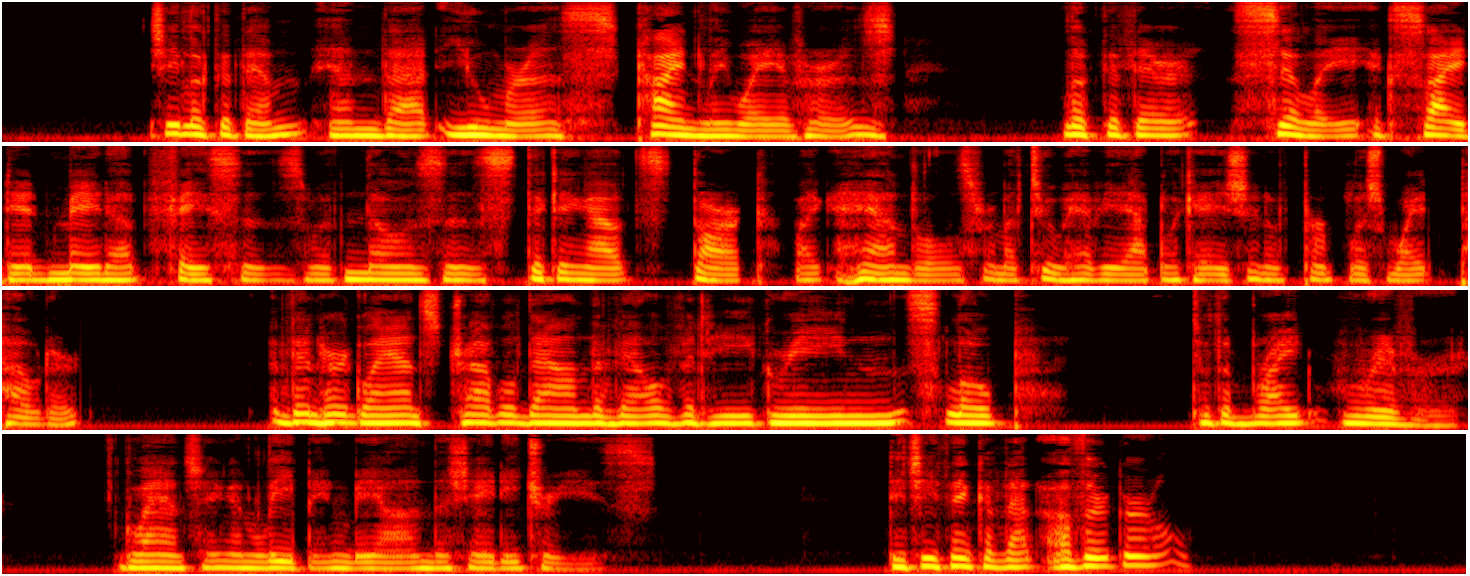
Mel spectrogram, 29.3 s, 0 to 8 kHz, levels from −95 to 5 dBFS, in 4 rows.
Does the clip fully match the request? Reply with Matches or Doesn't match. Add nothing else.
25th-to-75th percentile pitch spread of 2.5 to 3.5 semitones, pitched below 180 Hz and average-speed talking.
Doesn't match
